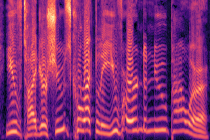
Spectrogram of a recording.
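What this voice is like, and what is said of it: Imitates a character's voice. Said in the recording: “you sounded just like him. Best Gosei impression.”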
